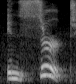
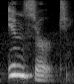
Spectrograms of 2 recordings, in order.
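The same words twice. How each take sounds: First: The stress is on the second syllable. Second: The stress is on the first syllable. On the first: It is used as a verb. "If it's used as a verb" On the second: It is used as a noun. "So as a noun"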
